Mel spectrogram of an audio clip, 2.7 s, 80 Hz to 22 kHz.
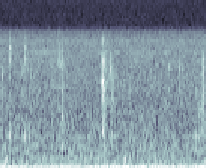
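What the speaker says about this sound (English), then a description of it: "I'm going to type, this is a blocks and box, so it's going to be BL23." Typing on a computer keyboard for data entry: quick, irregular clusters of light key clicks close by, fairly quiet, with no voices.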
